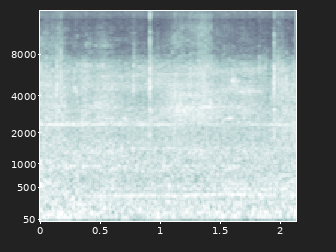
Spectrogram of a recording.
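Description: Steady low rumble of an approaching light rail train and street traffic, with a faint steady hum.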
